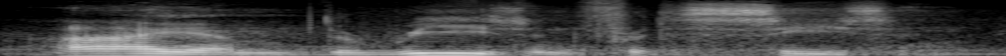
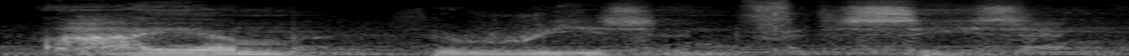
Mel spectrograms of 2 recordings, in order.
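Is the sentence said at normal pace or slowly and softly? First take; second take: normal; slow, soft. First: It is said at normal speed and loudness. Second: It is said slowly and quietly.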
